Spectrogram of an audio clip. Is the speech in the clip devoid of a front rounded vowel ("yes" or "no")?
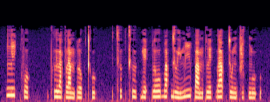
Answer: yes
